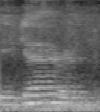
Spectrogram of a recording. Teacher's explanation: I'm hitting the second of the 3 syllables.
